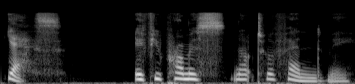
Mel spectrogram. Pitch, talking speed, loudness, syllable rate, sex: 200 Hz, 135 wpm, -19 LUFS, 4.2 syllables/s, female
